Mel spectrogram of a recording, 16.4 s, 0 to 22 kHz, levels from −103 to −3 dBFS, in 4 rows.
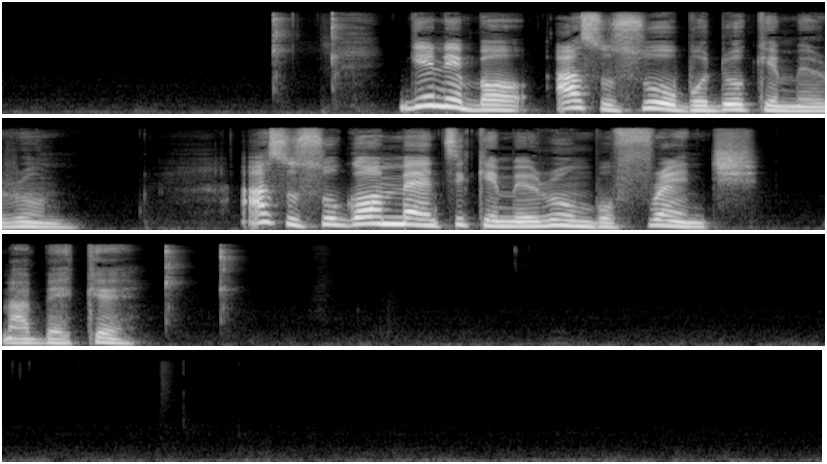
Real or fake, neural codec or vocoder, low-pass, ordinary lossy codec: real; none; 14.4 kHz; none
